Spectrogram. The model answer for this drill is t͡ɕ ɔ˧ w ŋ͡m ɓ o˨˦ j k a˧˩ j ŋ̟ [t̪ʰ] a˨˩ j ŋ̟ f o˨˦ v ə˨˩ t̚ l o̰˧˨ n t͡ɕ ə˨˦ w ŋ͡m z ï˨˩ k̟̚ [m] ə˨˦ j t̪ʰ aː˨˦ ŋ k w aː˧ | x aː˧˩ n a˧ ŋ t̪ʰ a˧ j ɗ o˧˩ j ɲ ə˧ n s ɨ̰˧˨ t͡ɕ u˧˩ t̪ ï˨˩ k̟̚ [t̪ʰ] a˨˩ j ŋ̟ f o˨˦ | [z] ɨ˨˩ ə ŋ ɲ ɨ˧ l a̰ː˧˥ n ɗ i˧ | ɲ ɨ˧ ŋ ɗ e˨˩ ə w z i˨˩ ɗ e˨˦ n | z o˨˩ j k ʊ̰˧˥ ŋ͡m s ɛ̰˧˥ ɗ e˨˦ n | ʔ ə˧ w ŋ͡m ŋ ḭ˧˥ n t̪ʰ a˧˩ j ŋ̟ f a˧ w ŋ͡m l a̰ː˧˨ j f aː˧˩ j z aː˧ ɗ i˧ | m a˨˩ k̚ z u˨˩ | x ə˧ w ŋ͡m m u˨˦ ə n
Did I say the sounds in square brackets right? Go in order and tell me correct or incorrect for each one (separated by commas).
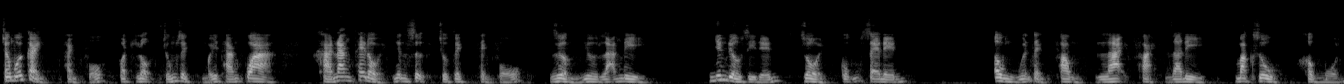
correct, correct, correct, correct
